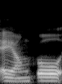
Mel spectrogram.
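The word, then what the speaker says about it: Auncle: I pronounced it A-Uncle. It's like A-U-N-C-L-E.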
